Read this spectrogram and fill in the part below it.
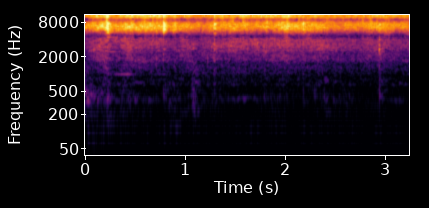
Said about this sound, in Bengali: সয়াবিন অল্প থাকার কারণে আলুটা ভেজে নিচ্ছি, আলু অ্যাড করব।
